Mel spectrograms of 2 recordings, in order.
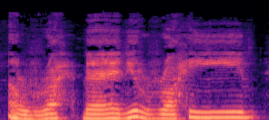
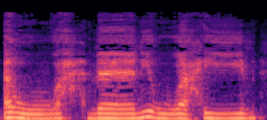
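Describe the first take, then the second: First: The lips stay unrounded on the R. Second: The lips are rounded, giving a w-like R. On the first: The speaker calls it right. "the right way of pronouncing it is" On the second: The speaker calls it wrong. "pursing the lips while pronouncing the Ra ... it gives it a wow sort of a sound. This is wrong"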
